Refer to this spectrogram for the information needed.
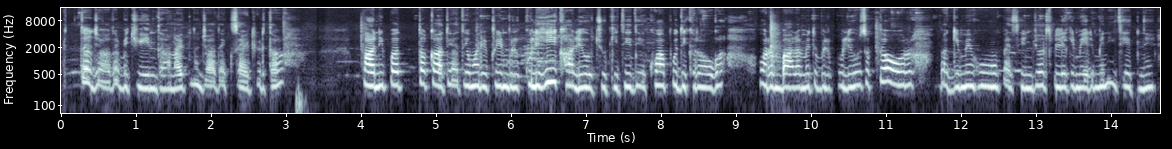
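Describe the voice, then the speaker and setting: Hoarse young woman narrating her vlog. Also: high voice, steady tone, moderate pace, dark tone. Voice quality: husky, cracked voice. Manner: chatty, storytelling to viewers. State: hoarse, sore throat. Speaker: vlogger. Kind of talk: casual travel vlog voice-over. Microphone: voice-over recorded separately.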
